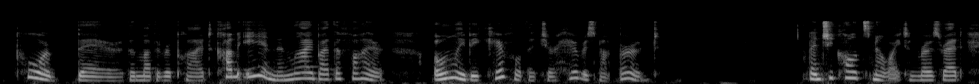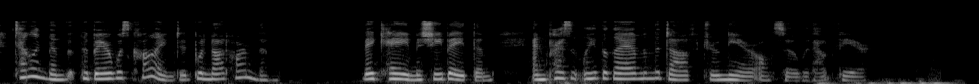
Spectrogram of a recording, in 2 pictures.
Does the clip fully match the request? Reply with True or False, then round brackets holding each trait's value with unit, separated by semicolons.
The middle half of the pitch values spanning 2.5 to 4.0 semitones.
False (5.5 semitones)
